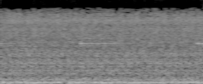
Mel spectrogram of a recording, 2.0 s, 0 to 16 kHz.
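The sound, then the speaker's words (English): A 35,000-pound driverless truck rolls down a busy highway with a steady, loud, low rumbling roar of engine and road noise, unbroken from start to finish. “Yeah, that's 35,000 pounds of steel thundering down a busy highway with nobody behind the wheel.”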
